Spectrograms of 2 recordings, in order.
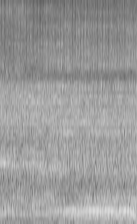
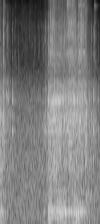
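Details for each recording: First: Two-stroke line trimmer after low-speed carburetor adjustment backed off until the head stops spinning at idle: high buzzing holds one steady pitch with no hunting or bogging, then is shut off. Smooth, even idle. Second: Line trimmer small two-stroke, low-speed (L) carburettor screw misadjusted before adjustment: coughs into a brief raspy burst, smokes a little, fades without catching, needs throttle held to stay running; hard starting.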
